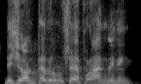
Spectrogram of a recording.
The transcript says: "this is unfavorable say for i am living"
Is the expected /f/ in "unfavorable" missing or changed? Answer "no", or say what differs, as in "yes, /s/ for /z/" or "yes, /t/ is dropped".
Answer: yes, /p/ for /f/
